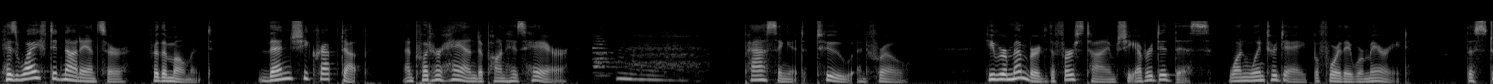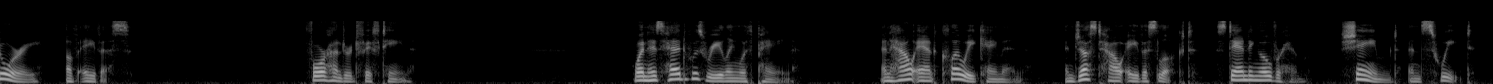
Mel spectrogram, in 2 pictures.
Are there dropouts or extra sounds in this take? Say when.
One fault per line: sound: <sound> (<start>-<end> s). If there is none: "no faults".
sound: sigh (5.9-7.1 s)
